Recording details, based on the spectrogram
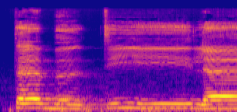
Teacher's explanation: تا کو با ساکن سے ملا دیں گے اور با پر قلقلہ کیا جائے گا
